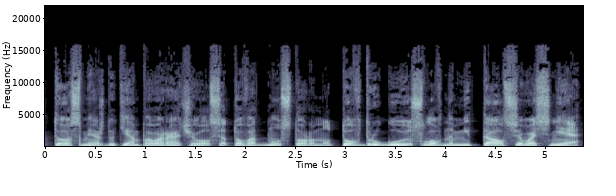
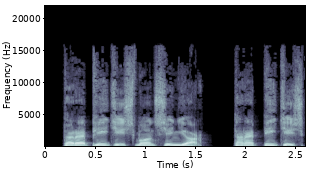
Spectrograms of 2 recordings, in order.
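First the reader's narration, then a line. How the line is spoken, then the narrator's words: Shouting crowd. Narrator (Russian): кричали бретонцы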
